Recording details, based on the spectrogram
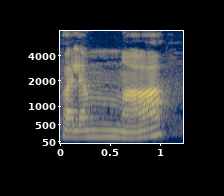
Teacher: فلما غنہ کرتے ہوئے کیا کیا ہم نے، اس کو 4 حرکت کھینچیں گے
